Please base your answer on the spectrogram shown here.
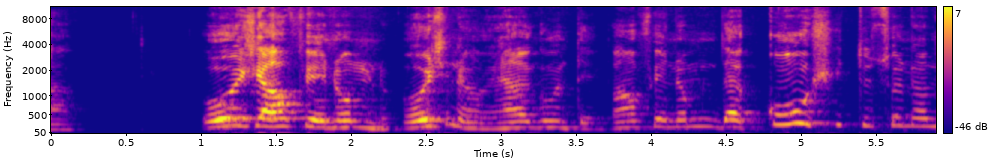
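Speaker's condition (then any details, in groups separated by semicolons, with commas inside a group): Cerebral palsy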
